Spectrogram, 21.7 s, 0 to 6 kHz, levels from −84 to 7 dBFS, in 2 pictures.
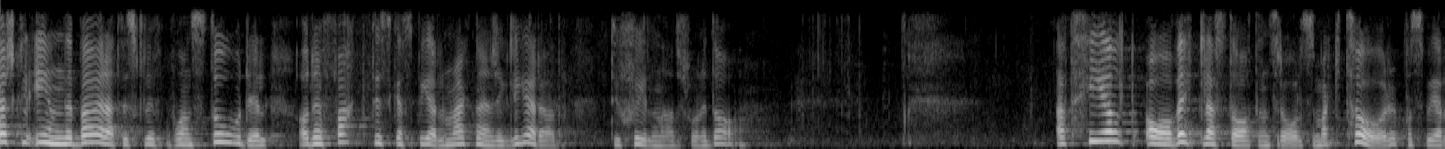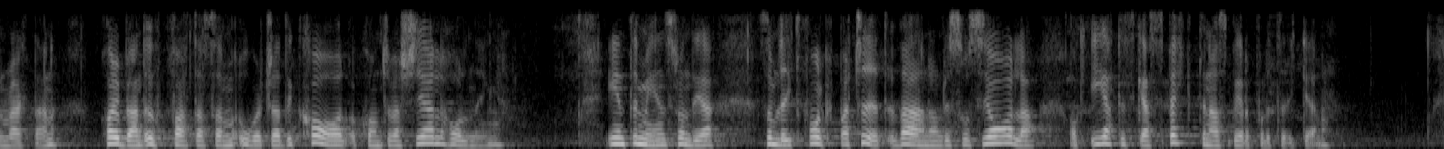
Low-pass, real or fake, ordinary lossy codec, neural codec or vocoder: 5.4 kHz; real; none; none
